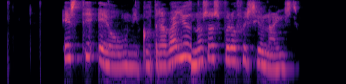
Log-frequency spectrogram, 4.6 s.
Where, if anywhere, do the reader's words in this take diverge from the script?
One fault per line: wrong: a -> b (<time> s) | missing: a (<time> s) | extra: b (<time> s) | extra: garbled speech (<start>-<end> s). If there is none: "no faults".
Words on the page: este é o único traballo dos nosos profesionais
missing: dos (2.5 s)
